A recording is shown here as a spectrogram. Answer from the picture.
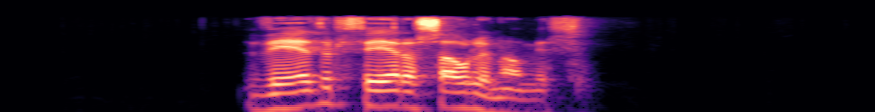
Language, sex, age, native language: Icelandic, male, 20-29, Icelandic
